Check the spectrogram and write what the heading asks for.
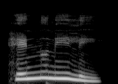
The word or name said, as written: ಹಿನ್ನೆಲ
